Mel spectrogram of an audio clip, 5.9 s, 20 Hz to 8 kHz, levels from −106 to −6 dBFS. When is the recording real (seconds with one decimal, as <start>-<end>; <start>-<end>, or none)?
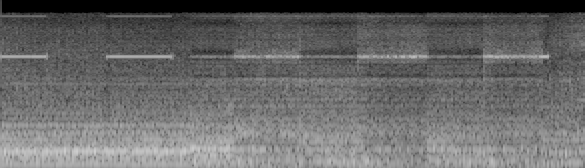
0.0-1.9; 5.4-5.9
